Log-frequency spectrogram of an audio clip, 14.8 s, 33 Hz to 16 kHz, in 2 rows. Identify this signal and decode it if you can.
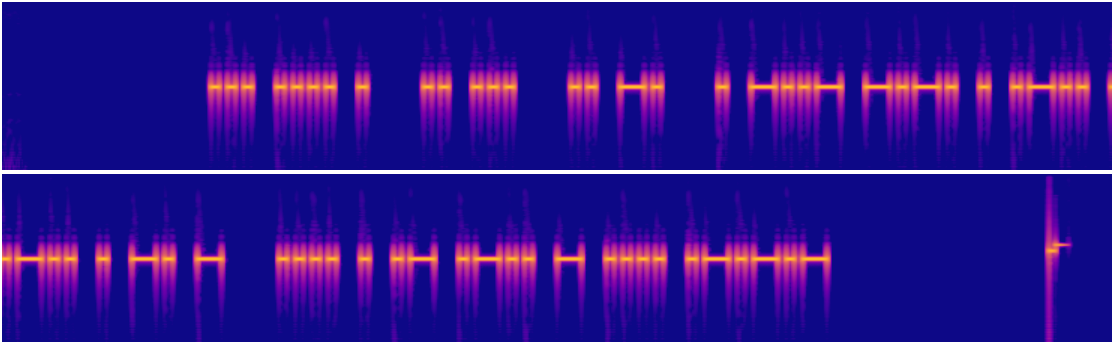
Morse code, heard as a keyed tone, about 22 wpm, 700 Hz. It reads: SHE IS IN EXCELLENT HEALTH.
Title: Sentences from Top 1000 Words - Review Part 3 - 22wpm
